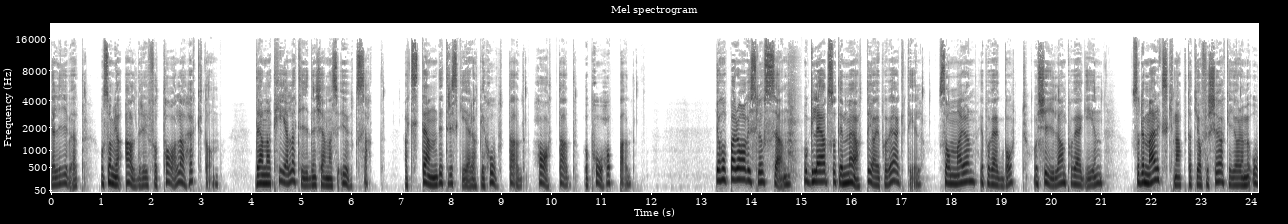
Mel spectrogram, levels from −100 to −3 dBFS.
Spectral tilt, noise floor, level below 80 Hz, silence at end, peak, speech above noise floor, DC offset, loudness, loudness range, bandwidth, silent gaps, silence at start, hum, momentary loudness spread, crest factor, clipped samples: -5.5 dB/octave; -75 dBFS; -58 dBFS; 0 s; -2 dBFS; 55 dB; under 0.1%; -20 LUFS; 7 LU; 16 kHz; none; 0 s; none; 14 LU; 18 dB; under 0.1%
